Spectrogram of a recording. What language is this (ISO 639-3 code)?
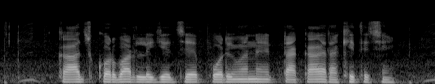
ben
